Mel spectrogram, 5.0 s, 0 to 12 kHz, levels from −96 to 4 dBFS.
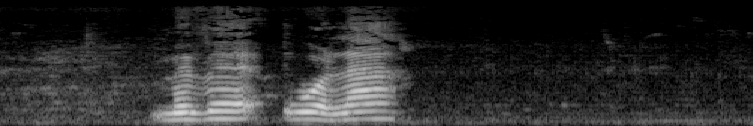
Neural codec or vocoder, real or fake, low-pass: none; real; 9.9 kHz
